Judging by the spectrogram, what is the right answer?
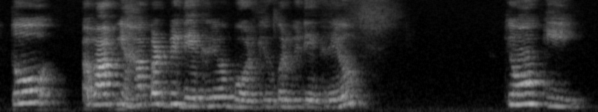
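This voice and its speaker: A woman's voice: medium pitch, a bit bright. A woman teaching a school Hindi lesson, explaining patiently and asking questions that she answers herself. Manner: slow, patient, asks and answers her own questions. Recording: echoey room, voice from a distance.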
